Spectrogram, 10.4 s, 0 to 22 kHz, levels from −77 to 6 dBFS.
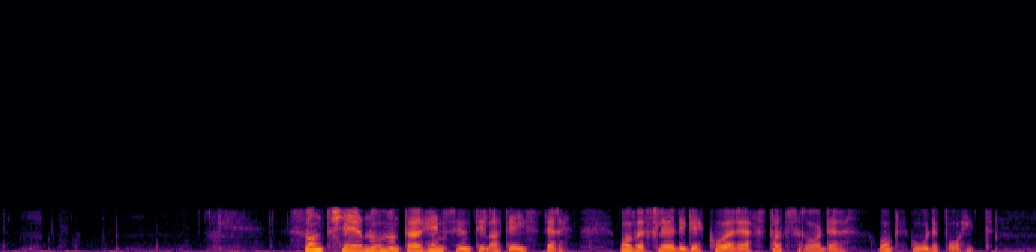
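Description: Bluetooth CVSD headset codec damage runs through the whole of this speech recording, plainly audible from start to finish. The headset link codes each sample as a single up-or-down bit at 64 kHz with an adapting step, which fits a 64 kbps CVSD stream. Nothing above 4 kHz survives, so the speech sounds narrow. Loud bright passages outrun the step size and distort, sibilants turn scratchy, and a granular hiss sits beneath everything. Bluetooth headset packet repeated faults appear at 3.12 s and again between 7.72 and 7.75 s. When voice packets between headset and phone fail, the chip decodes the previous packet's bits a second time. The first event replaces about 7.5 ms, consistent with two lost packets. The second loses 22.5 ms scattered across 30 ms, which points to around six lost packets, with the longest unbroken run about 10 ms. That run repeats every 3.75 ms and so gives a brief buzz near 267 Hz before good packets return.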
